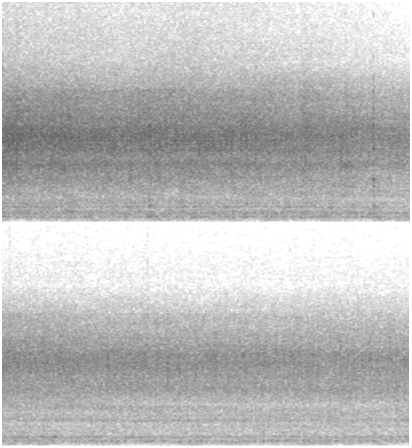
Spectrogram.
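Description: Spiced onion paste frying in oil in a steel pan, sizzling as it is stirred with a steel spatula; the sizzle slowly dies down.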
